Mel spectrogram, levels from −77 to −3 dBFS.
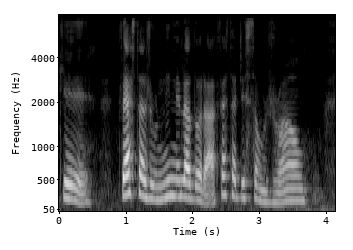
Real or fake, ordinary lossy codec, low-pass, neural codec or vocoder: real; none; 7.2 kHz; none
